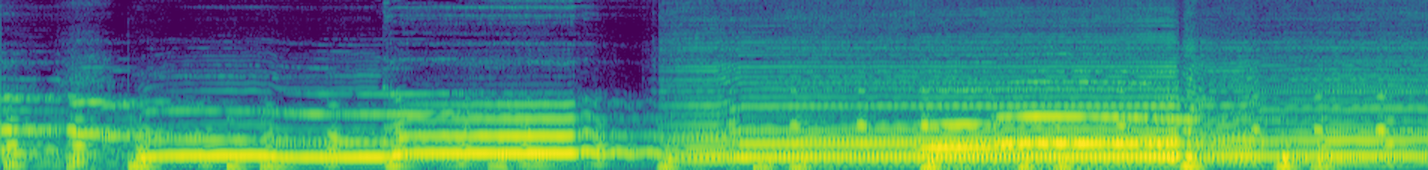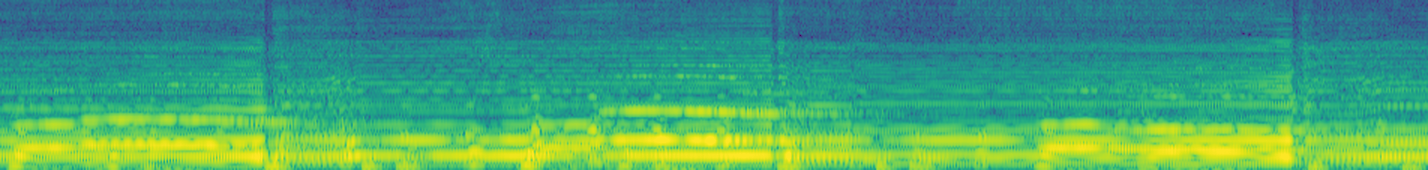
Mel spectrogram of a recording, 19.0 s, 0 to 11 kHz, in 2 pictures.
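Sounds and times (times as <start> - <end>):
bowed fiddle drone and melody: 0.0 - 2.9, 4.4 - 19.0.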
